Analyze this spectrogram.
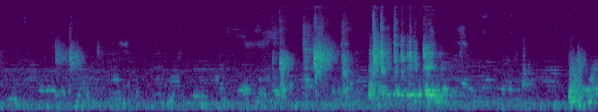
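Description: Snooker balls knock together with hard clicks.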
